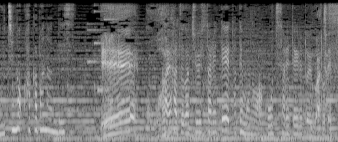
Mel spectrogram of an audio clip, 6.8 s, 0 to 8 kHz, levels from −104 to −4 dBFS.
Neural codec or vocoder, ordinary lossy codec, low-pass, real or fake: none; none; 7.2 kHz; real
